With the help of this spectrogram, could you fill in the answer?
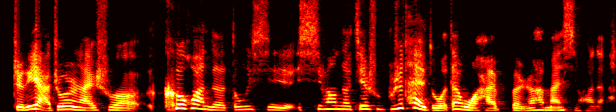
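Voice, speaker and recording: A woman's medium-pitched voice at a moderate pace, with very wide pitch swings and hardly any pauses. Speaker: finance worker and film fan. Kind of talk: casual chat. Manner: frequent hearty laughter.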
